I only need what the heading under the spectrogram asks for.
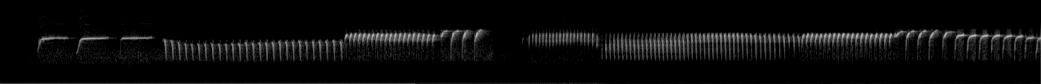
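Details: A male canary sings its spring courtship song, bright and varied with rapid trills and rolling tours, switching between buzzy low rattles and high, clear whistled phrases.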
